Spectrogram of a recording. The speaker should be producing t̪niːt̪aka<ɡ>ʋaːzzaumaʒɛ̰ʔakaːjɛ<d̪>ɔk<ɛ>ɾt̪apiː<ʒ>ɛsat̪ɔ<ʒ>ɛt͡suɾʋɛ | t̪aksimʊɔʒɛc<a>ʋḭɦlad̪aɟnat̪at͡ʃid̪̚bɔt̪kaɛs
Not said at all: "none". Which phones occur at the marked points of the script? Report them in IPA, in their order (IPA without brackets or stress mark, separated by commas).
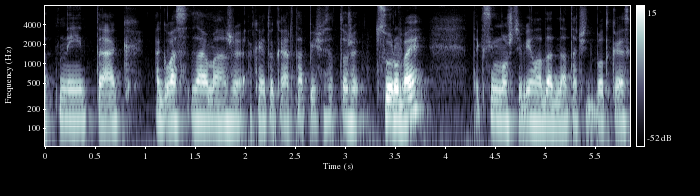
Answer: ɡ, t̪, a, ʃ, ʒ, ɛ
